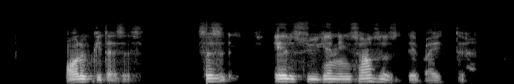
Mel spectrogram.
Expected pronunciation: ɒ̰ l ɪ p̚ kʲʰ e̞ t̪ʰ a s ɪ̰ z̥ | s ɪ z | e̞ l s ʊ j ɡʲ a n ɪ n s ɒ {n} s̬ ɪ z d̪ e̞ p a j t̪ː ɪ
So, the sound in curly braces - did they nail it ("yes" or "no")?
yes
